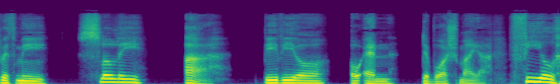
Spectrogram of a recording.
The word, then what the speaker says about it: Abwoon d'bwashmaya: Pronounce with me, slowly, Abwo D'bwashmaya.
